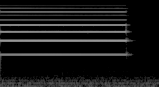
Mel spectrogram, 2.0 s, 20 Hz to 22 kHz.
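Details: Parkside PDM 300 C3 autoranging multimeter continuity test with the leads shorted together: a clean, steady high-pitched tone for about a second and a half that stops sharply when the leads part; the continuity buzzer works properly.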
